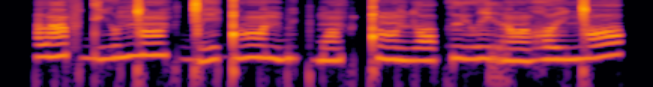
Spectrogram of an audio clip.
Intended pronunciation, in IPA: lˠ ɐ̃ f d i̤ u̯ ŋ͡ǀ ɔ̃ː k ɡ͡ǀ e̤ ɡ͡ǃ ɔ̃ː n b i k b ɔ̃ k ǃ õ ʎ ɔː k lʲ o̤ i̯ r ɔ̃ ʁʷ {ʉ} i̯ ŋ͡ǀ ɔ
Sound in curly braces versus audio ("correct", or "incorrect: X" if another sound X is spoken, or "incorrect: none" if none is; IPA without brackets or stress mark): incorrect: ɨ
